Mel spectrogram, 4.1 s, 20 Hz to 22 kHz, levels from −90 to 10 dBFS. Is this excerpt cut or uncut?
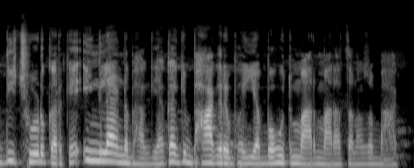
uncut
